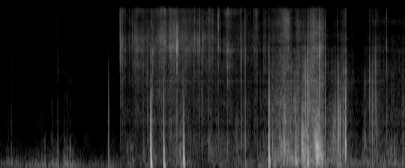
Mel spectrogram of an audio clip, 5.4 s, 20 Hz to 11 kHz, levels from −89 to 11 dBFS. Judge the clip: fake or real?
fake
